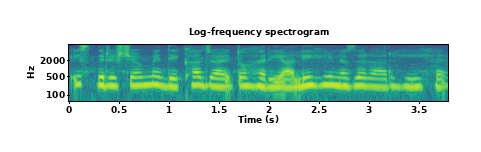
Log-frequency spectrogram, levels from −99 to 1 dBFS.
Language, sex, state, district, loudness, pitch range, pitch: Hindi, female, Chandigarh, Chandigarh, -15 LUFS, 215-245 Hz, 230 Hz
